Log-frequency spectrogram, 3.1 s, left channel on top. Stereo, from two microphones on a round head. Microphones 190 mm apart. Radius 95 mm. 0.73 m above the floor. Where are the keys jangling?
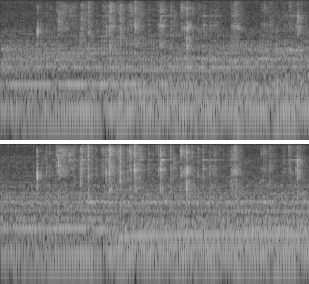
75° right (ahead or behind), 1.8 m; by 3.0 s 60° right (ahead or behind), 4 m.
